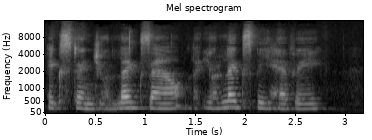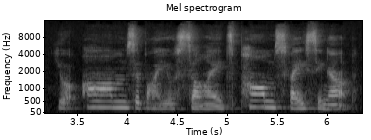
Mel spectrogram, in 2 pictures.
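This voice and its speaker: Soothing lady doing guided meditation, soft mellow tone, bit crackly, slow gentle instructions. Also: mid-range voice. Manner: soothing, gentle, unhurried instruction with soft breathy phrase endings.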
